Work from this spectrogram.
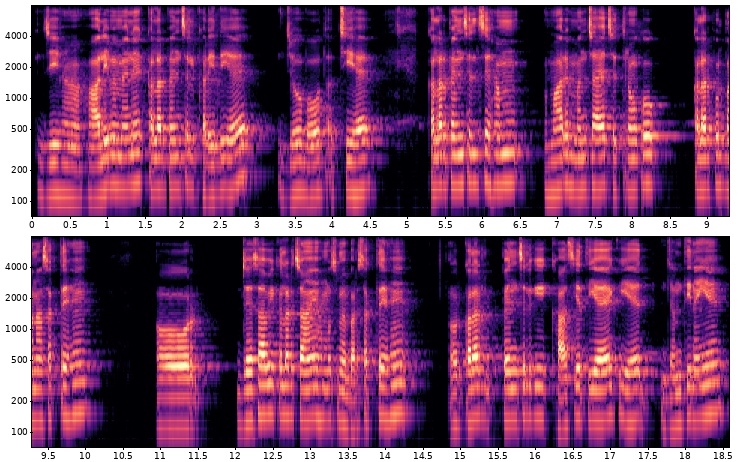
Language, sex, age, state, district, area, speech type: Hindi, male, 45-60, Rajasthan, Jaipur, urban, spontaneous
